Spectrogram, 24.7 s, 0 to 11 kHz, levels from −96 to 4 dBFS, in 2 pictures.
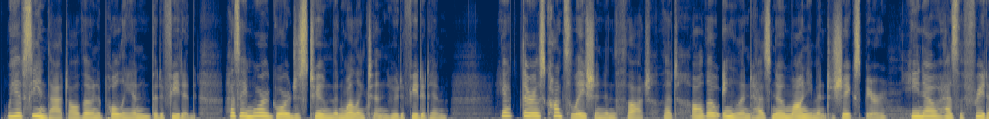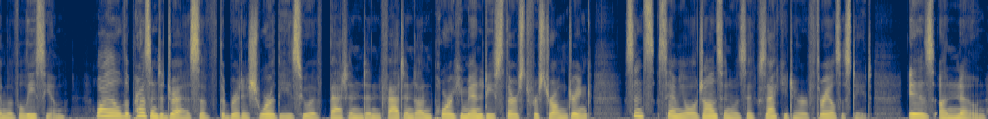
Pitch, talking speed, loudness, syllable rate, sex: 230 Hz, 170 wpm, -19 LUFS, 5.4 syllables/s, female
